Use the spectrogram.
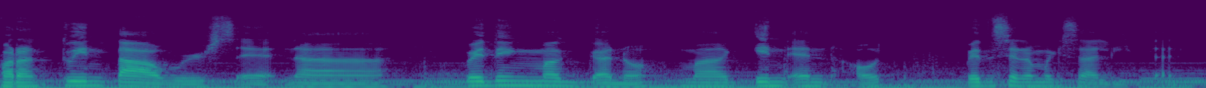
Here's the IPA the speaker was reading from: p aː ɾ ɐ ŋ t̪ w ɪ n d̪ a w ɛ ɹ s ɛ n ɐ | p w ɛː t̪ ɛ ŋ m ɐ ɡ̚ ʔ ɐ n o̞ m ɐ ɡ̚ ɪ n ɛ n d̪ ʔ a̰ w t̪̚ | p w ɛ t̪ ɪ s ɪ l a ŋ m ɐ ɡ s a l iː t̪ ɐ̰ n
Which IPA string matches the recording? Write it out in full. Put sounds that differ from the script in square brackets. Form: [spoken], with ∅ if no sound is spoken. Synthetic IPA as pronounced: p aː ɾ ɐ ŋ t̪ w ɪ n [t̪] a w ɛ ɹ s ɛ n ɐ | p w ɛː [d̪] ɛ ŋ m ɐ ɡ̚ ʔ ɐ n o̞ m ɐ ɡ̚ ɪ n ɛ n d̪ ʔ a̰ w t̪̚ | p w ɛ [d̪] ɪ s ɪ l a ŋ m ɐ ɡ s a l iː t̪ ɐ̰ n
